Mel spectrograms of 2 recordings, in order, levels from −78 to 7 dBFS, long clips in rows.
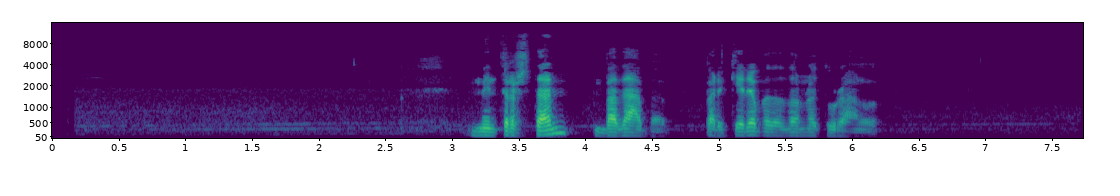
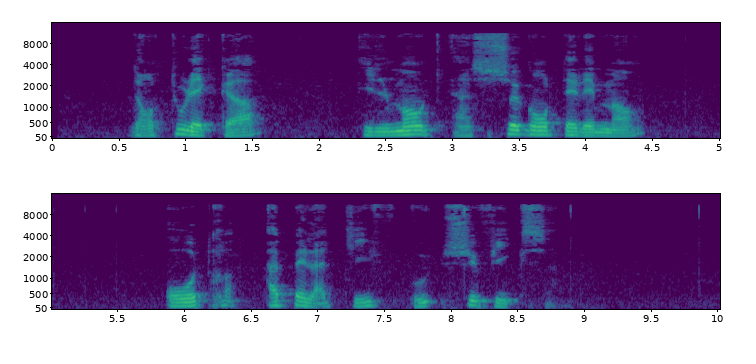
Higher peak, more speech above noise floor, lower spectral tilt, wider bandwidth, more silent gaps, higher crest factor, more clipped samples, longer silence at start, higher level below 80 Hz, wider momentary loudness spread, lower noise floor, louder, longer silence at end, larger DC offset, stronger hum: first, -2 dBFS vs -8 dBFS; first, 43 dB vs 38 dB; about the same, -5.5 dB/octave vs -5.5 dB/octave; about the same, 11.5 kHz vs 11.5 kHz; neither; first, 28 dB vs 22 dB; neither; first, 3.15 s vs 0.6 s; second, -74 dBFS vs -54 dBFS; first, 23 LU vs 13 LU; about the same, -67 dBFS vs -64 dBFS; first, -24 LUFS vs -27 LUFS; first, 1.55 s vs 1.25 s; neither; neither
